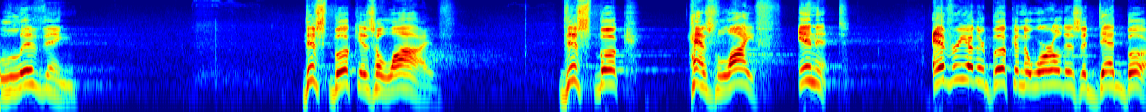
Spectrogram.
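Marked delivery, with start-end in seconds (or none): 0.0-0.8 living stressed hard and set apart. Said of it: "I want to emphasize this word".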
